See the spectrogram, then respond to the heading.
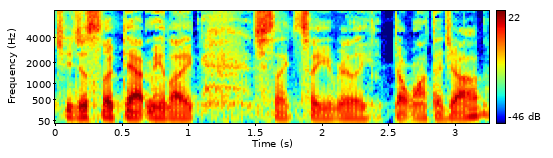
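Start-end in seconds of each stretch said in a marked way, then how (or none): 1.8-3.3 put-on playful teasing tone. Retelling what the speaker's wife said on her way to work, retelling wife's teasing. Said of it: "she was teasing me".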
